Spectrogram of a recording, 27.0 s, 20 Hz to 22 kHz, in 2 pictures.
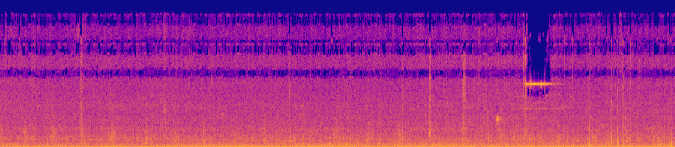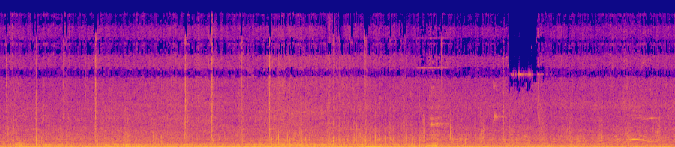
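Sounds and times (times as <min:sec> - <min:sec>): vehicle engines rumbling: 0:00.0 - 0:27.0
light ticks: 0:06.6 - 0:22.0.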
